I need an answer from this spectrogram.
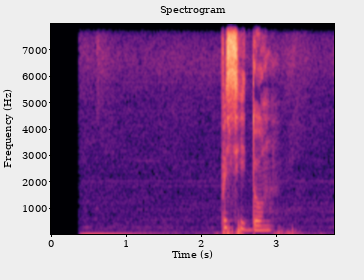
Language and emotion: Russian, neutral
